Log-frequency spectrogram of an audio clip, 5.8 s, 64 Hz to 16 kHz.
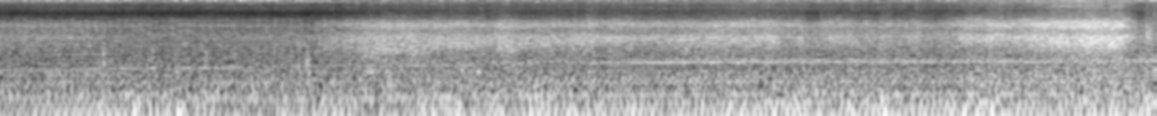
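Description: Sodi RT8 kart's engine running hard on a flying lap, its pitch climbing slowly as the kart accelerates. A rush of wind and road noise grows louder about two seconds in.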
